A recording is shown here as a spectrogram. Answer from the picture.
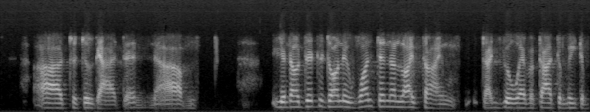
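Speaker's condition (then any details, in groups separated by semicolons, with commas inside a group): Cerebral palsy; climbs stairs to top of Empire State Building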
